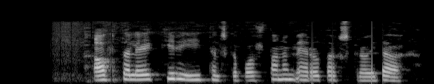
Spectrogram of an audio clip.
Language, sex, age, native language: Icelandic, female, 40-49, Icelandic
